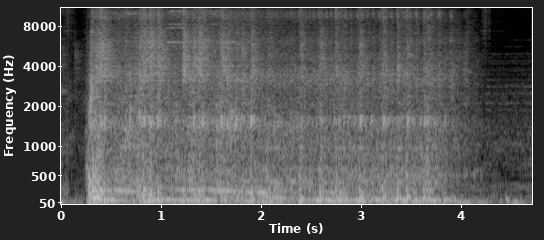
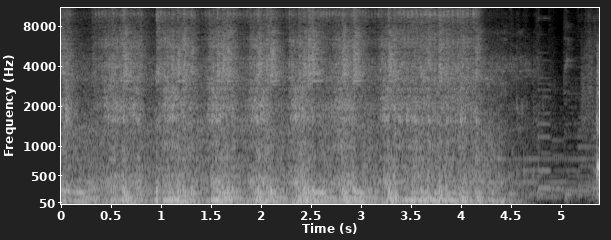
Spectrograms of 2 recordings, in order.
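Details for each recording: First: Yamaha Banshee 350 two-stroke with non-stock carburettors, air filters refitted and the thumb-throttle electrical switch removed, previously dying off throttle; fires right up into a fairly steady, crackly idle that holds without dying, better than before. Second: Yamaha Banshee 350 two-stroke with non-stock carburetors, after mixture screws reset: ragged, smoky running that dies off within seconds once off throttle; still won't idle, owner suspects throttle safety switch.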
